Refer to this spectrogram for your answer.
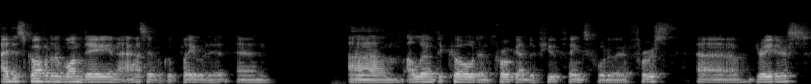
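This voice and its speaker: Speaking at a fairly quick pace with a Dutch accent, a man keeps a monotone, flat intonation at a medium pitch. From Netherlands. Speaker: tech co-founder and CTO. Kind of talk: panel discussion.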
